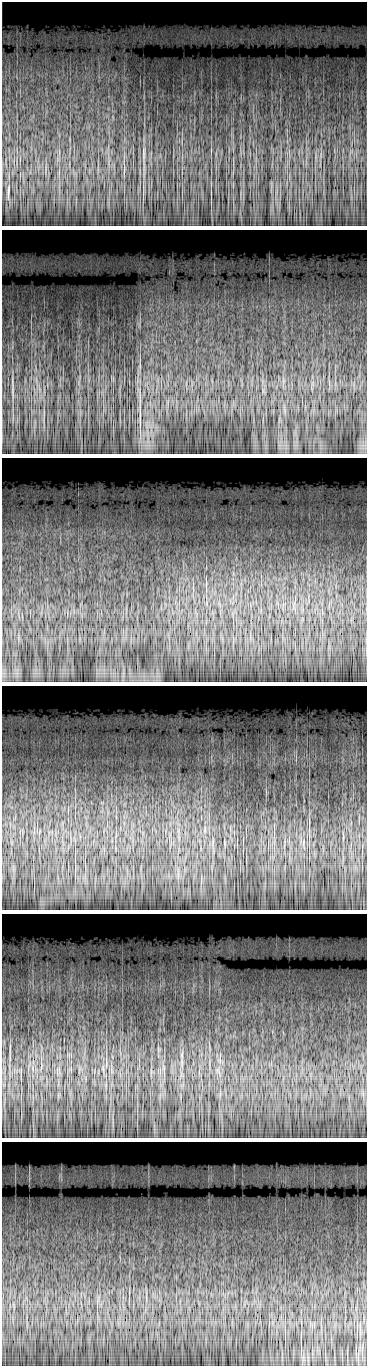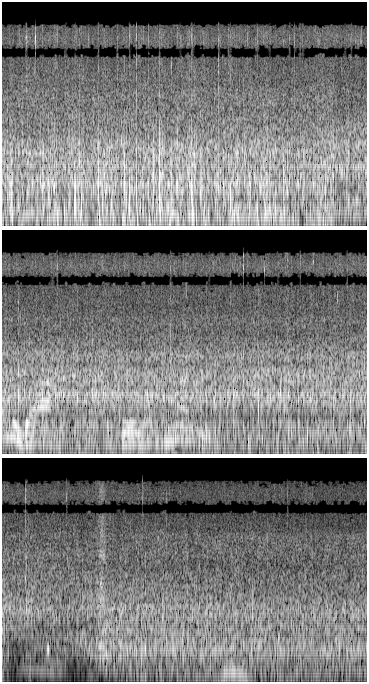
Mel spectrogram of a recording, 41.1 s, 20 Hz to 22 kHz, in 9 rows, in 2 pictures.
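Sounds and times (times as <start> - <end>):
heavy rain falling: 0.0 - 41.0.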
